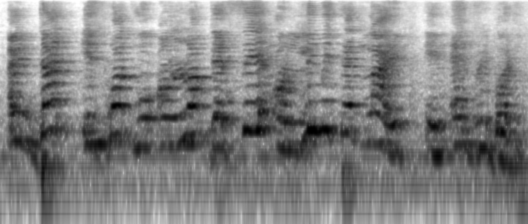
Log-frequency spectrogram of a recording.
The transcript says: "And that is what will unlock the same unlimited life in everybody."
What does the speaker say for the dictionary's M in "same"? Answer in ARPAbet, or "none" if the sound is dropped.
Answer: none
